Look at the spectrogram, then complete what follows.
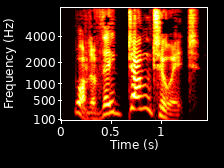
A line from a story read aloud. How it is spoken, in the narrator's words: Cedric said indignantly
